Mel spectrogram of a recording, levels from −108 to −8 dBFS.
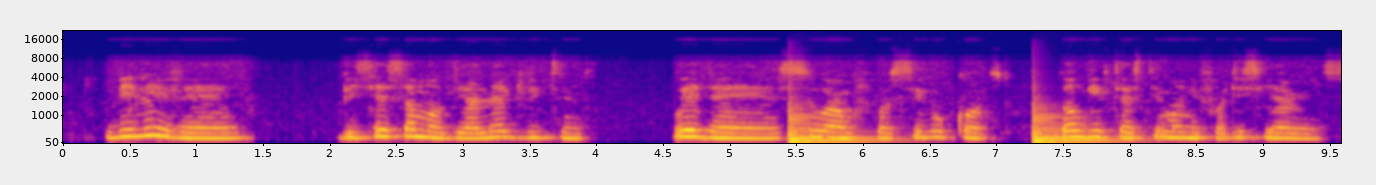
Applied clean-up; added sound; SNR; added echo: none; Bowed string instrument; 1 dB; none.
